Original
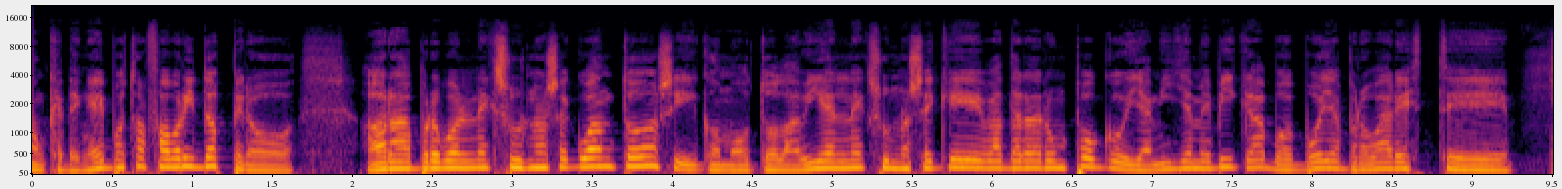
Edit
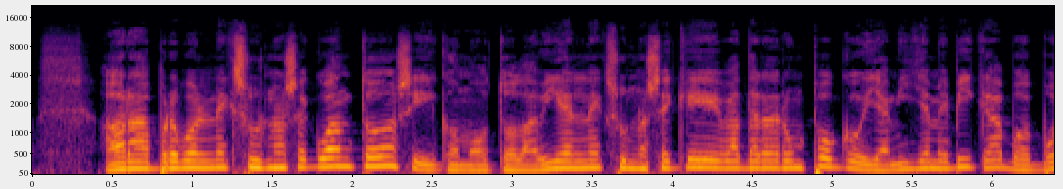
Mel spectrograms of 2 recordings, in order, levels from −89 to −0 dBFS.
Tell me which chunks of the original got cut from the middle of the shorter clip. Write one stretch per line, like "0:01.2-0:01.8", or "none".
none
